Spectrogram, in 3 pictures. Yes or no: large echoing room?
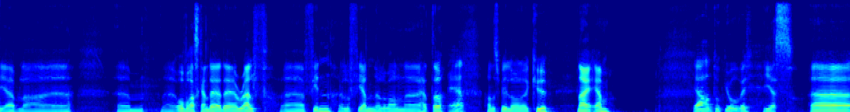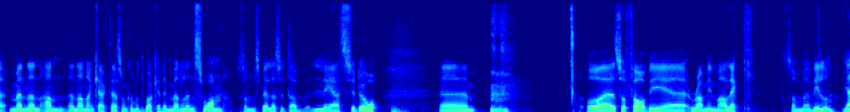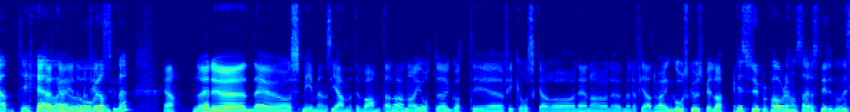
no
